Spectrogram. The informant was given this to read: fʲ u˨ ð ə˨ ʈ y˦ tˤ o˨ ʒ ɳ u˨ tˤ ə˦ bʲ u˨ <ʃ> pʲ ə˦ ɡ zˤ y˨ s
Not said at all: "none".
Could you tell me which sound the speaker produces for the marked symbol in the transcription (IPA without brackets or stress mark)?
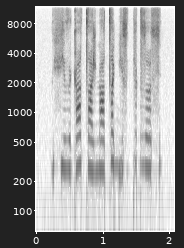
s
